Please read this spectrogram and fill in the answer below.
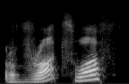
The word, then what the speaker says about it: Wrocław: December 16th, 1985, when a baby girl joined the Urban family in Wrocław, Poland. I hope I pronounced that right, yeah? – You did, actually.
